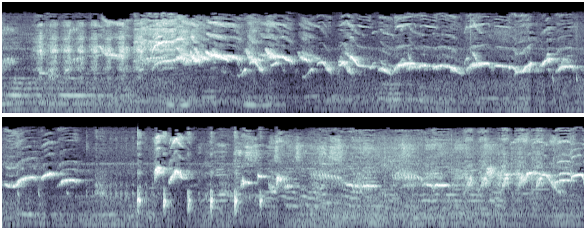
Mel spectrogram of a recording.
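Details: Caged songbird Hwamei delivering a long, fluent song of wavering, looping whistles, briefly interrupted by a burst of sharp clicking notes before the melodious warbling resumes.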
